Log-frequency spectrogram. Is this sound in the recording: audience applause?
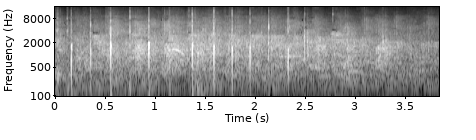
yes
